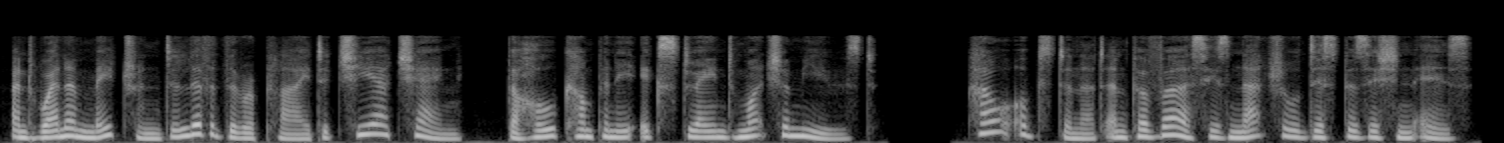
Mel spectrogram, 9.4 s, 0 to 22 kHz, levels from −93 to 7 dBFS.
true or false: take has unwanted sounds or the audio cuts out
false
